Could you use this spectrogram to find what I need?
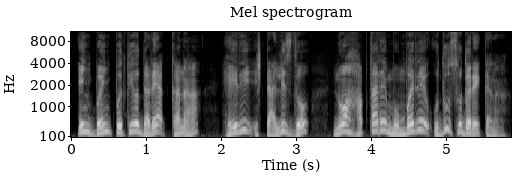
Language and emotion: Santali, surprised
